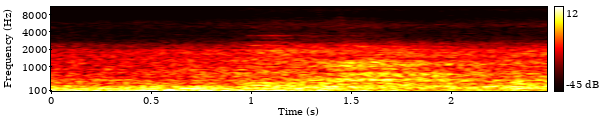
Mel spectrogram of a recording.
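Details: Fiat Egea bought new, engine noise: rough, gritty low rattle under the engine note as throttle is applied with clutch released, gearbox gear teeth rattling under load.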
